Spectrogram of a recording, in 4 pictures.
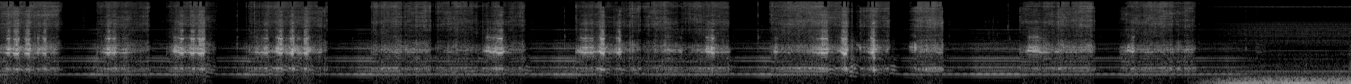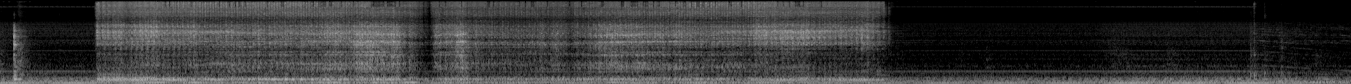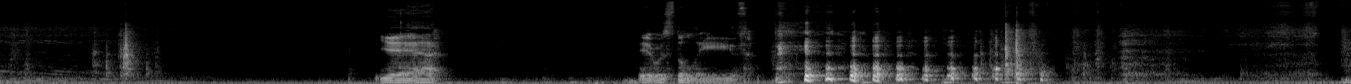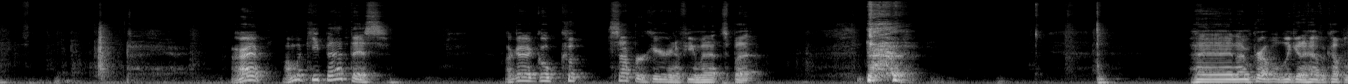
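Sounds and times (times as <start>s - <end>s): turning tool scraping wood: 0.0s - 12.0s, 14.4s - 22.5s
lathe motor humming: 0.0s - 29.1s
man laughing: 34.7s - 37.6s, 49.2s - 49.7s.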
